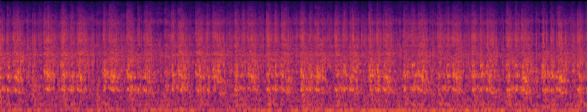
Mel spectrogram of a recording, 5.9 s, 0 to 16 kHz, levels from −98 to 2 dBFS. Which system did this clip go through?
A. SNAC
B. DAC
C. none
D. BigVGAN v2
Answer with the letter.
D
